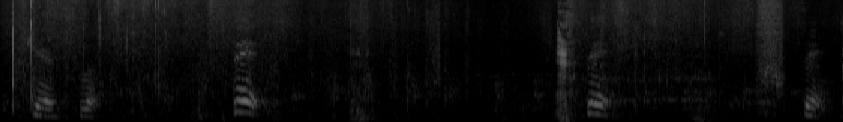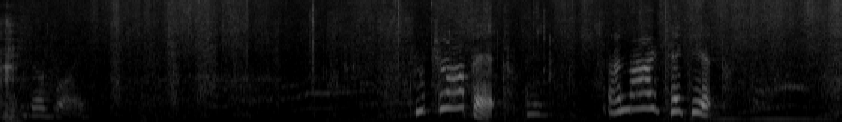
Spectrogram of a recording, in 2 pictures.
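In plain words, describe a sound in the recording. Pigs grunt and squeal up close.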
